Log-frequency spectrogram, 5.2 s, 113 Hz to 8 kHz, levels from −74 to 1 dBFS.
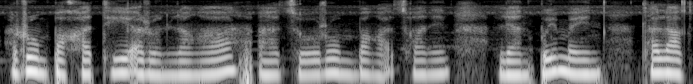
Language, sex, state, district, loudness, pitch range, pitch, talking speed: Mizo, female, Mizoram, Aizawl, -16 LUFS, 185-200 Hz, 190 Hz, 205 wpm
